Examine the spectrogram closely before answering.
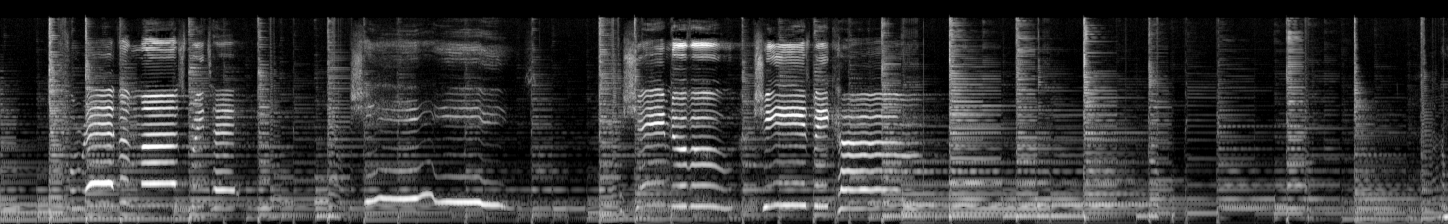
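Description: Acoustic guitar strummed and picked in the instrumental break of a slow singer-songwriter song. A wordless sung melody runs over the chords for roughly the first dozen seconds, then the guitar carries on alone.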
